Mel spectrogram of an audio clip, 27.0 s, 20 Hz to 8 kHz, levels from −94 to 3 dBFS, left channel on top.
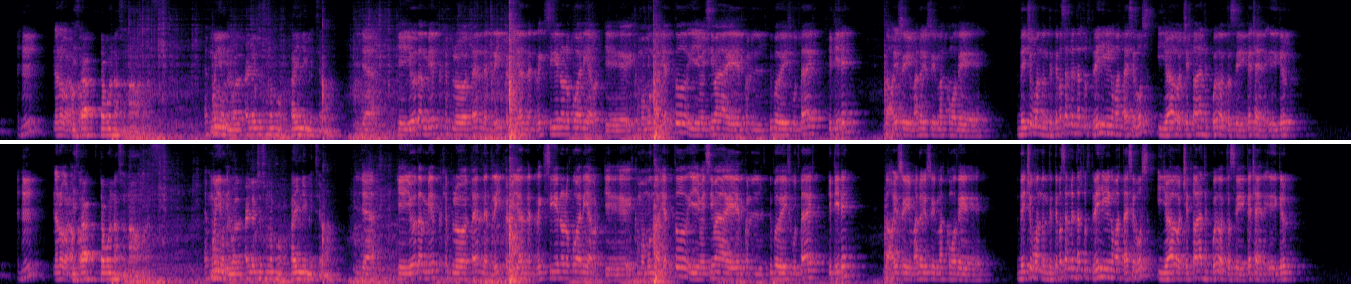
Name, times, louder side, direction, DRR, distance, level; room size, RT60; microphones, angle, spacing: voice 1, 0.3-0.7 1.1-1.7 4.1-4.6 7.1-7.5 7.9-16.3 16.6-17.0 17.7-19.6 20.3-25.7, right 2 dB, 60° right, -1 dB, 3.1 m, -36 dB
voice 2, 1.4-1.8 2.0-3.0 4.2-6.7, right 1 dB, 90° right, 0 dB, 2.2 m, -35 dB
sound 1, 2.1-10.5 11.3-13.8 14.2-17.9, equal, 60° left, 3.7 m, -40 dB
21.0 x 7.0 x 7.1 m, 0.73 s
head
